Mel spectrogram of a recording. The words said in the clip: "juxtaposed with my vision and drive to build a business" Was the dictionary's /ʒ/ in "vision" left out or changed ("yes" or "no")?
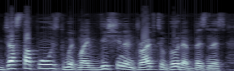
yes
